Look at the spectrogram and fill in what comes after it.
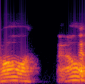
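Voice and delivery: high, mock shocked, startled woman's scream. Retelling how a lady reacted to a fallen artificial foot: imitating a woman screaming. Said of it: "starts frickin' screaming like".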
